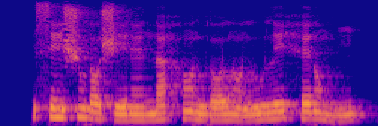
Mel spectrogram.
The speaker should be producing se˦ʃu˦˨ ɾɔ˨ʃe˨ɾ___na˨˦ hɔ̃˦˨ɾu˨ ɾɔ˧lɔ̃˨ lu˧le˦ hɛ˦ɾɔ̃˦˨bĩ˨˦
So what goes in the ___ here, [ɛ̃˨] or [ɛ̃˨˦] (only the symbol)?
ɛ̃˨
